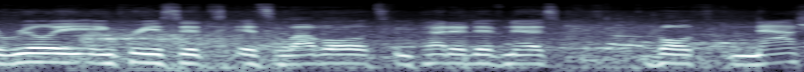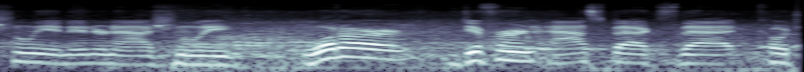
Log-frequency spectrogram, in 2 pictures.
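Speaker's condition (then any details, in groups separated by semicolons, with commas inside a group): No condition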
